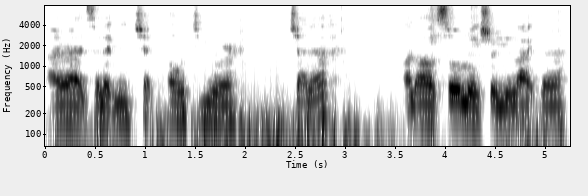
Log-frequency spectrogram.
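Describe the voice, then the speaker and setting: A man's voice: mid-range voice, flat delivery, a little slow, dark tone, slight background noise, rough recording. A man with a Jamaican accent giving casual, rambling advice on a live stream, often restarting and filling with "uh" and "you know". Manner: rambling, many restarts and fillers. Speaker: livestream host.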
